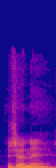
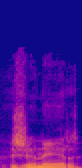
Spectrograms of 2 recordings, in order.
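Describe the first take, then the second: First: "Janeer" without the R, ending on the vowel; silent final R. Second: "Janeer" with the final R sounded; R at the end. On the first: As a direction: drop the R at the end of "Janeer". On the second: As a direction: let the R be heard at the end of "Janeer". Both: Shown as a demonstration. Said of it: "Ohne das R".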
